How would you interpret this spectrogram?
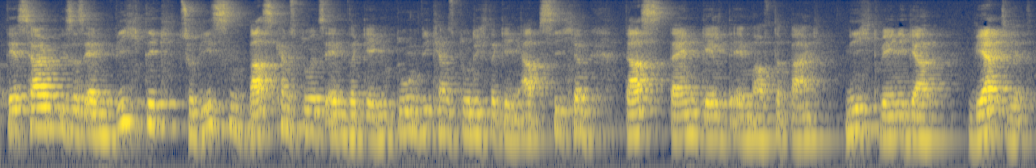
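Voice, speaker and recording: Guy in his 30s explaining money stuff, lots of uhs, mic kinda far, very roomy echo. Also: mid-range voice. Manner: relaxed, frequent fillers and "eben", hand gestures. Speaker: finance YouTuber. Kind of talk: casual explainer to camera. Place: home office with bookshelves, indoors. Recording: echoey room, distant mic.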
